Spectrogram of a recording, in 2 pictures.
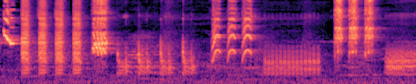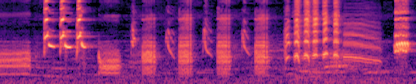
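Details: Nias hill myna in full song, mixing loud staccato knocks and squawks in quick clusters with rasping, buzzy notes and occasional sharp whistled accents.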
